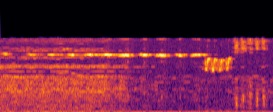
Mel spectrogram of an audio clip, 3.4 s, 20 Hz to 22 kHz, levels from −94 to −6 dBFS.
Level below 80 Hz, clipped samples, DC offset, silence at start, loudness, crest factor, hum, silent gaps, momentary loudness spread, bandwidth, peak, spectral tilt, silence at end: -50 dBFS; under 0.1%; 0.8%; 0 s; -12 LUFS; 14 dB; none; none; 15 LU; 5.4 kHz; -2 dBFS; 0 dB/octave; 0.1 s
